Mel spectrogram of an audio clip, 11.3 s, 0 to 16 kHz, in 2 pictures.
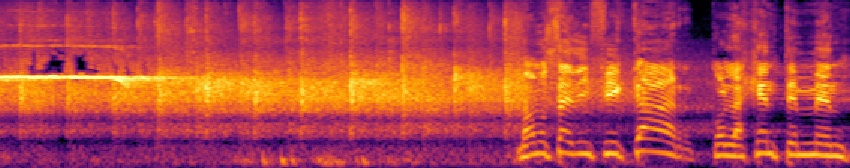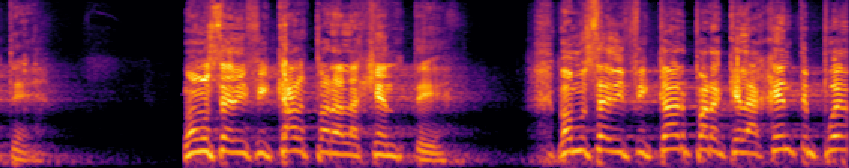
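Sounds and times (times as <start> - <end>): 
audience applauding: 0.0 - 4.0
speech: 3.5 - 6.0, 6.9 - 11.3.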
